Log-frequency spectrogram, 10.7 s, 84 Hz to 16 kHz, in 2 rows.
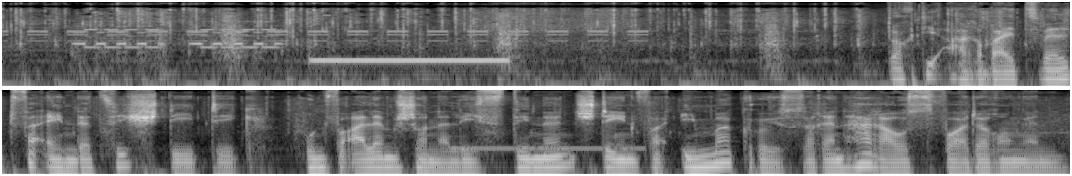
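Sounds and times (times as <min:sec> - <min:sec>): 
telephone ringing with short repeated electronic pulses: 0:00.0 - 0:03.3, 0:07.6 - 0:08.6
speech: 0:04.4 - 0:10.6.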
